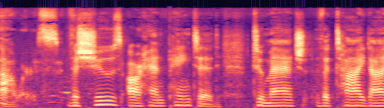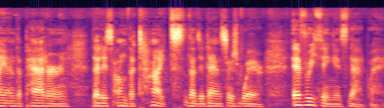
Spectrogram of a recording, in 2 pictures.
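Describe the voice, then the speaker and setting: Light background noise sits behind a man with a fairly low pitch. He talks at a very slow pace with ordinary pitch variation. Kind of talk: interview answer. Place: workshop.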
